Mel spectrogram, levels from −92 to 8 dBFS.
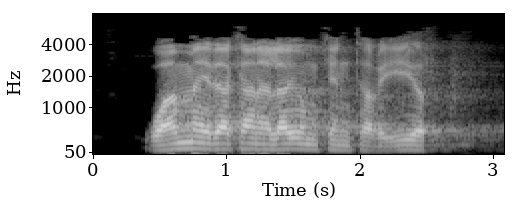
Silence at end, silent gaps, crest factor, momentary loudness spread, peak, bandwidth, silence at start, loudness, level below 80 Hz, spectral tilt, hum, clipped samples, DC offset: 0.35 s; none; 16 dB; 9 LU; -2 dBFS; 6.2 kHz; 0.4 s; -17 LUFS; -58 dBFS; -7 dB/octave; none; under 0.1%; under 0.1%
